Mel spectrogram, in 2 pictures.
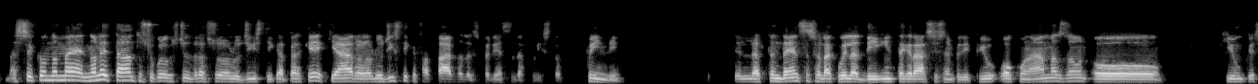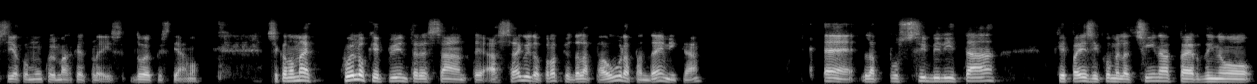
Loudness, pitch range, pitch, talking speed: -17 LUFS, 130-160 Hz, 140 Hz, 155 wpm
